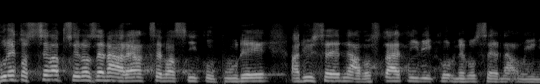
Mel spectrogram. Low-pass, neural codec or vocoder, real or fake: 7.2 kHz; codec, 16 kHz, 2 kbps, FreqCodec, smaller model; fake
